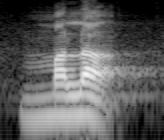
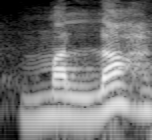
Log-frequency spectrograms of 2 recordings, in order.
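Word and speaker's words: ملأ: یہاں بھی کی ہے، ملا، ملاح نہیں ہے، غلط تلفظ کرتے ہیں بعض، ملا، میم لام الف حمزہ، ملا حمزہ کے ساتھ، خلا جس طرح کہتے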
